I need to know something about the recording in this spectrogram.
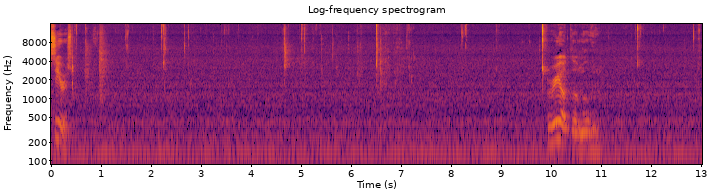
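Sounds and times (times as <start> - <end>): steady low hum: 0.0 - 13.0
person chewing food: 1.4 - 9.9.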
